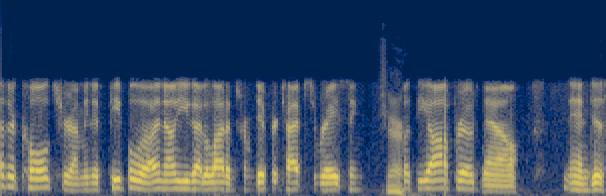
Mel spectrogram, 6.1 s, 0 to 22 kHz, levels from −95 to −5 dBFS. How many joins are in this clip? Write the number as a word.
two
